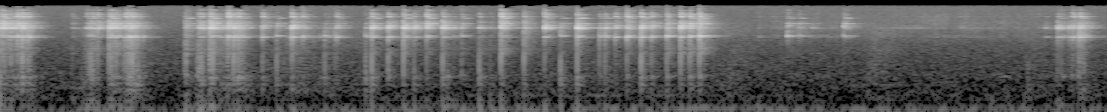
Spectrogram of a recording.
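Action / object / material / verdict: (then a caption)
tap / glass mason jar / glass / none. Long green nails tap the sides and rim of an empty clear glass mason jar with a handle, producing rapid, bright clinks with almost no low end. The taps come in quick, uneven bursts, go quiet for a stretch, then return in a brief final flurry, each click dying away almost instantly.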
